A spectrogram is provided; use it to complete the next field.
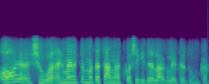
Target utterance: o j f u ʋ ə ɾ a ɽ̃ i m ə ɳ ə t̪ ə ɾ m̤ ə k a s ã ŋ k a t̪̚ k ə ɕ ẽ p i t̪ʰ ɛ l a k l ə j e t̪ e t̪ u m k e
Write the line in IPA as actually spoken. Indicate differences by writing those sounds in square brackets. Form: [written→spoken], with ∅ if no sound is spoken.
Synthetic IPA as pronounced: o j [f→ɕ] u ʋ ə ɾ a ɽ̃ i m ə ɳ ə t̪ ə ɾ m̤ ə k a s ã ŋ [k→ɡ] a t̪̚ k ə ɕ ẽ [p→k] i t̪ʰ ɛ l a [k→ɡ] l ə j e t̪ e t̪ u m k [e→a]

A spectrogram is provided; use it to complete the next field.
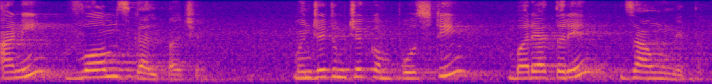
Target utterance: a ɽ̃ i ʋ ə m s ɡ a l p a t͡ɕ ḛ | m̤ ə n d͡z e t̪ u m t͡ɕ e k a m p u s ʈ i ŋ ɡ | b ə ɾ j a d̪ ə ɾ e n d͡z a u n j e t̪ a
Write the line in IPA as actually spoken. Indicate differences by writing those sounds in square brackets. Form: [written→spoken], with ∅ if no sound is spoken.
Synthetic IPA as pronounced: a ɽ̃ i ʋ ə m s ɡ a l p a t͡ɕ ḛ | m̤ ə [n→ɳ] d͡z e t̪ u m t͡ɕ e k [a→ə] m p [u→o] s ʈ i ŋ ɡ | b ə ɾ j a [d̪→t̪] ə ɾ e n d͡z a [u→uː] n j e t̪ a

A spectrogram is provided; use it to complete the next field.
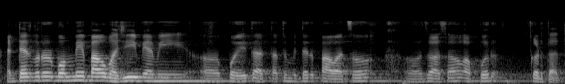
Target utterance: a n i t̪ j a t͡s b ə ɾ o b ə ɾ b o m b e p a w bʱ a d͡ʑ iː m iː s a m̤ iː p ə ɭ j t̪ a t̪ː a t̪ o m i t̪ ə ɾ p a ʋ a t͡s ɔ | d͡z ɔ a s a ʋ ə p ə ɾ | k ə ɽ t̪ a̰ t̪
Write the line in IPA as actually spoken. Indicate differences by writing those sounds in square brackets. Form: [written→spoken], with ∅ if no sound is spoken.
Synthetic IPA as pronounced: a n i t̪ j a t͡s b ə ɾ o b ə ɾ b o m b e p a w bʱ a d͡ʑ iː m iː [s→∅] a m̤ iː p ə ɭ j t̪ a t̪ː a t̪ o m i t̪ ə ɾ p a ʋ a t͡s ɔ | d͡z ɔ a s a ʋ [ə→a] p ə ɾ | k ə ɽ t̪ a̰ t̪

